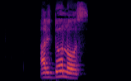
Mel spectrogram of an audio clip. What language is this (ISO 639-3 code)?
epo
